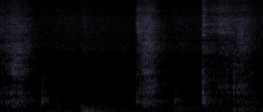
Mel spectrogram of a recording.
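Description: Paneer pulao being stirred and mixed in a pan with a spoon, giving a few soft scraping and rubbing strokes against the metal, quiet and close, with no talking.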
